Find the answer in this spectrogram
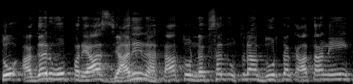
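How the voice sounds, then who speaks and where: A high-pitched man comments on politics as a TV panelist. He explains his points haltingly, often doubling back to repeat a phrase. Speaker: debate panelist.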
